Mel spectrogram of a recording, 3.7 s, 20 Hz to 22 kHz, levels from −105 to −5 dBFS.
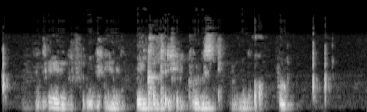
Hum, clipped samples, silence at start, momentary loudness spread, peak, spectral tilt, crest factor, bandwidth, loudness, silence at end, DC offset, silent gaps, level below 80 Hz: none; under 0.1%; 0.05 s; 13 LU; -8 dBFS; -6 dB/octave; 20 dB; 7.6 kHz; -26 LUFS; 0.4 s; under 0.1%; none; -58 dBFS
